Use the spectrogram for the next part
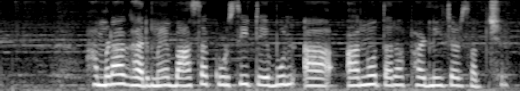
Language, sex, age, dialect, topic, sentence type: Maithili, female, 25-30, Eastern / Thethi, agriculture, statement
